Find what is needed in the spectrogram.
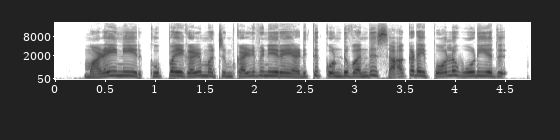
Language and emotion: Tamil, disgusted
